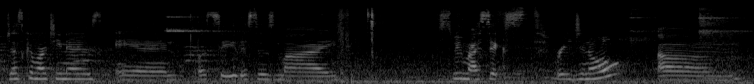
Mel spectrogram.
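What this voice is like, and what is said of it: Shaky voice, sounds sick. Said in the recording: “I have a cold. Um, so my voice is a little shaky”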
